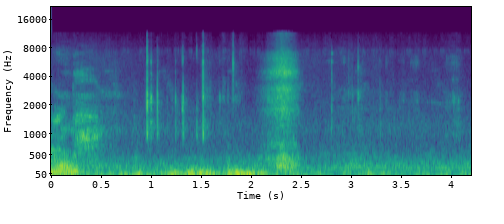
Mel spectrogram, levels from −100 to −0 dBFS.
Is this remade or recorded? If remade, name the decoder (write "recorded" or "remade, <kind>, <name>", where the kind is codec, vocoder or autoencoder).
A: recorded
